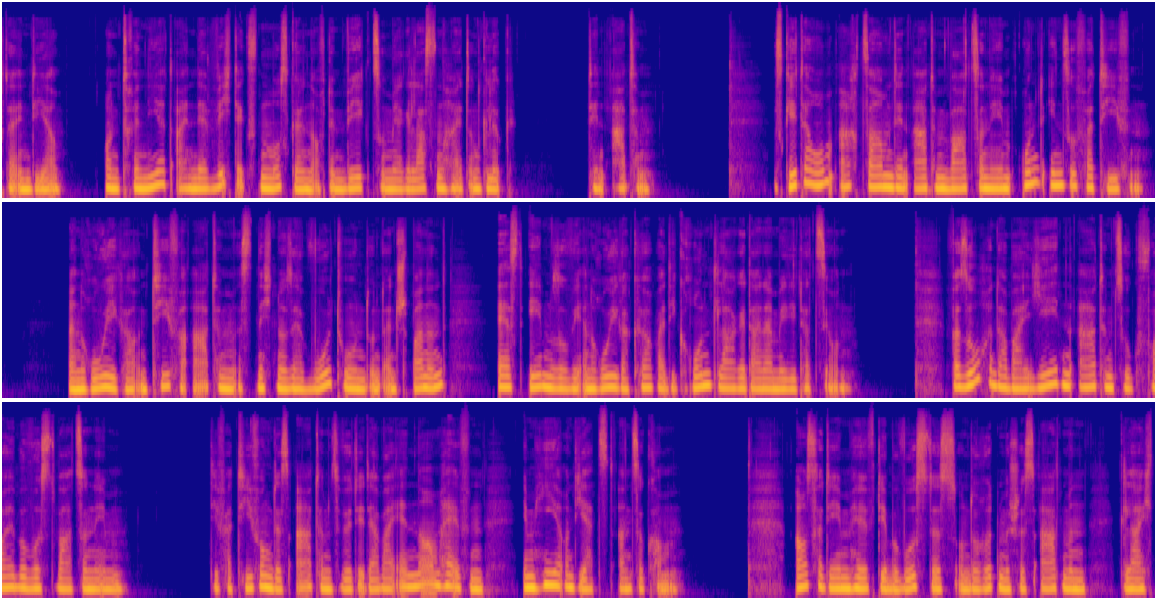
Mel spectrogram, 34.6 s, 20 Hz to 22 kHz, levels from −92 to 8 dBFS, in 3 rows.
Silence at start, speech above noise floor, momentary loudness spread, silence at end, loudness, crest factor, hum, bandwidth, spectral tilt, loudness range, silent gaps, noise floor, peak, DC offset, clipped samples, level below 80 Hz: 0.05 s; 64 dB; 9 LU; 0.05 s; -17 LUFS; 16 dB; none; 16.5 kHz; -7.5 dB/octave; 4 LU; 5.69-5.85 s, 12.14-12.18 s, 24.95-25.13 s, 30.46-30.50 s; -80 dBFS; -2 dBFS; under 0.1%; under 0.1%; -54 dBFS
